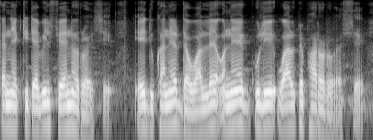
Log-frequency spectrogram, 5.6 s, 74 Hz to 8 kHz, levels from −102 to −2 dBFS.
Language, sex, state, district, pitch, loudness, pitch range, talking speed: Bengali, male, Assam, Hailakandi, 120 Hz, -14 LUFS, 115-125 Hz, 130 wpm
